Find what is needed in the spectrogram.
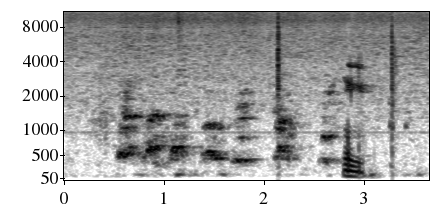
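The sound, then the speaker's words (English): A couple of puppies yip and whimper in the background in a quick run of short, high-pitched cries, with one sharper bark near the end, all faint against a quiet background. “Yes, I did hear a couple of puppy dogs in the background there.”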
